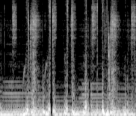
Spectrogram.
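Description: Hip-hop beat with turntable scratching: quick, choppy record scratches over a bass-heavy loop.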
